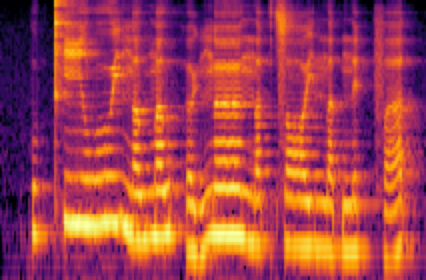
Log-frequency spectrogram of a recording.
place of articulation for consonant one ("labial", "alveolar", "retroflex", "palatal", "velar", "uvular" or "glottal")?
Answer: velar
